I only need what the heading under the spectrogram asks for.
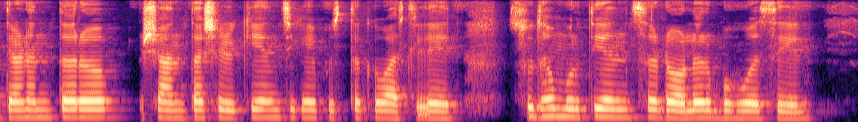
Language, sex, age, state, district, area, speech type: Marathi, female, 30-45, Maharashtra, Ahmednagar, rural, spontaneous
